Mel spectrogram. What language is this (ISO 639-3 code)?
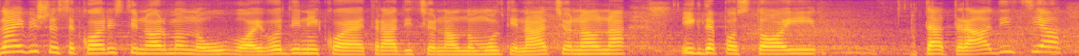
srp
